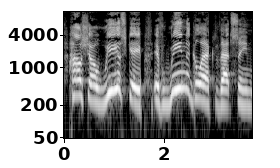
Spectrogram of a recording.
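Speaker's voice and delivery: high and loud, pressing the point home; preaching at full force. Acted. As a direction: proclaim it to the whole church.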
